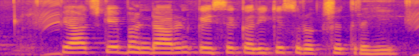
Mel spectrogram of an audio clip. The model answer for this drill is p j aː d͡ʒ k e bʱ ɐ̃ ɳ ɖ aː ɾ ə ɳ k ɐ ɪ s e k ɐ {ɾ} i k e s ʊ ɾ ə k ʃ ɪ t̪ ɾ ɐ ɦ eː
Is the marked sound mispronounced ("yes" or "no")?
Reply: no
